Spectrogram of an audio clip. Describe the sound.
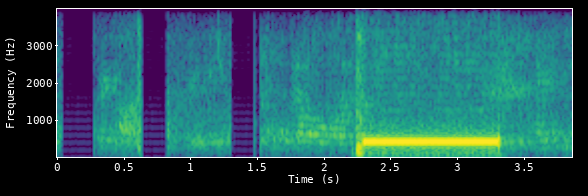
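Ringback tone while a call is placed to a family-health association: one long steady beep follows faint, brief voices and clicks, then cuts off into quiet.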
